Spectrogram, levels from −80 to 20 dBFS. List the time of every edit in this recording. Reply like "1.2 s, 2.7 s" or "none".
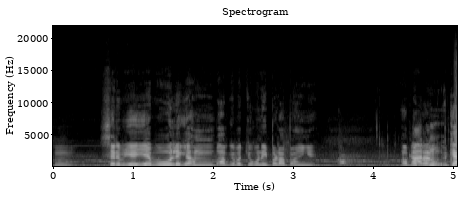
none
